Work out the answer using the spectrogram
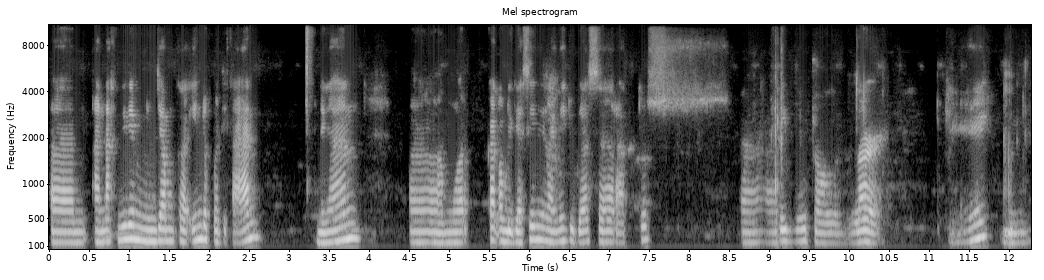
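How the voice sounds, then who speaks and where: A woman's voice: low voice, steady tone, measured pace, pauses often, a little mellow, slight background noise, rough recording. A woman with an Indonesian accent giving an informal lecture, explaining in a conversational way and often checking that listeners follow. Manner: conversational, often checking understanding with tag questions. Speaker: accounting lecturer.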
